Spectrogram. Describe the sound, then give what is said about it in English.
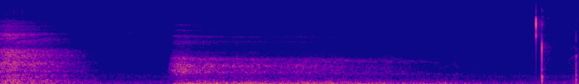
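Gentle hot breath blown against an ear: a short breathy puff, then a longer, steady, airy blow lasting a few seconds that slowly softens, followed by a couple of faint clicks. “I move up to your ear and blow. Gentle hot breath against it.”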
